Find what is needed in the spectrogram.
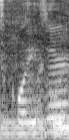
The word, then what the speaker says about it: Glazer: Or Glazer, how do you pronounce her? Like, I think it's Glazer. – Glazer? – Yeah.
